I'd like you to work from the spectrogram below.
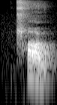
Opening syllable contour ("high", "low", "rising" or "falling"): falling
